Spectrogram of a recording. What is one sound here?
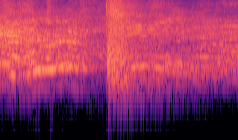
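A body slams down hard onto a wrestling ring mat.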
